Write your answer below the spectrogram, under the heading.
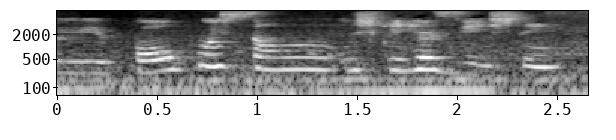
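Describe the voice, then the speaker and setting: A woman with a Rio de Janeiro accent, audible room echo and noticeable background noise. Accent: carioca. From Rio de Janeiro, Brazil. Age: 30s. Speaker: airline worker. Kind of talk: casual chat.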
